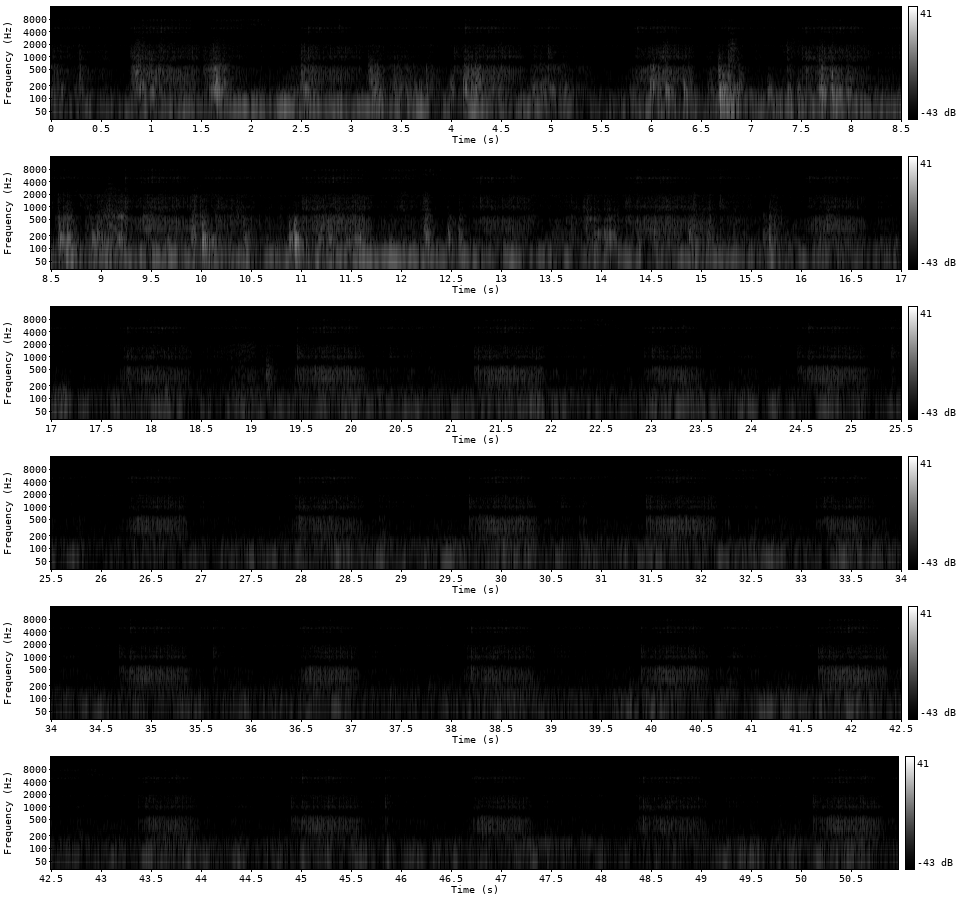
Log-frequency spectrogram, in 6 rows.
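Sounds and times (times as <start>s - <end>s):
person imitating cat purr: 0.0s - 16.7s, 43.3s - 45.8s.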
